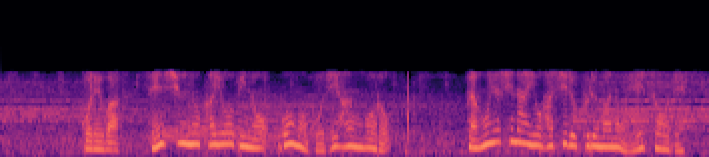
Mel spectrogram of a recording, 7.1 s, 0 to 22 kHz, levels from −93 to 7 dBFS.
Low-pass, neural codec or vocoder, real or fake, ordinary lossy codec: 7.2 kHz; none; real; AAC, 16 kbps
